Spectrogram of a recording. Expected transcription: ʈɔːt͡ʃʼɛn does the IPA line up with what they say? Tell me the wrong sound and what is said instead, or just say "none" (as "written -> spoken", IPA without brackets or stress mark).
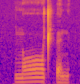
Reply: ʈ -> n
